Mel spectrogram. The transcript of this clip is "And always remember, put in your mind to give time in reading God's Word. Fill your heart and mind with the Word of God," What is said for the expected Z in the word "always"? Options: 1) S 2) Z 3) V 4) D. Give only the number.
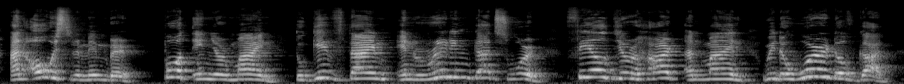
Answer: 1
